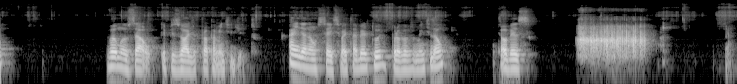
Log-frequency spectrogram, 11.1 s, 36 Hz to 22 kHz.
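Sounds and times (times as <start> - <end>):
speech: 1.6 - 6.8, 7.4 - 8.0
raspy gurgling slurp from a chimarrão gourd through a metal straw: 8.6 - 10.1.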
